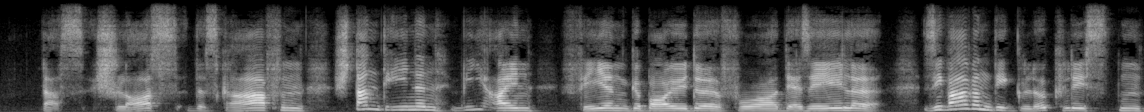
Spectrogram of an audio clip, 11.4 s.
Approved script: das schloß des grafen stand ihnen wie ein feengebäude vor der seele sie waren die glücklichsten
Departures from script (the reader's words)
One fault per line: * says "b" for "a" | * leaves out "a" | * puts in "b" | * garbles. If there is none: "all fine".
all fine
